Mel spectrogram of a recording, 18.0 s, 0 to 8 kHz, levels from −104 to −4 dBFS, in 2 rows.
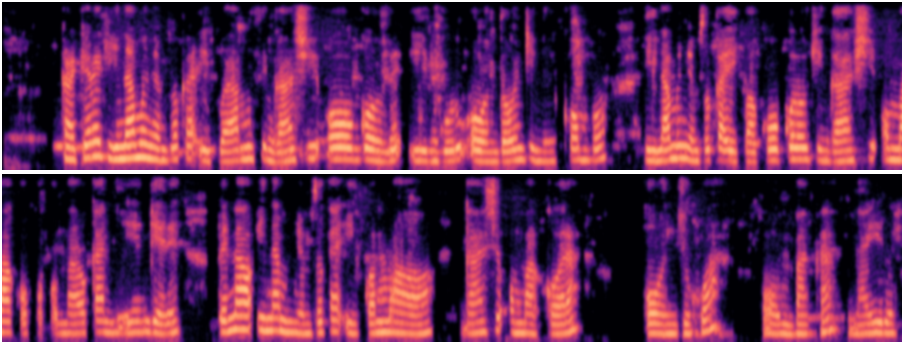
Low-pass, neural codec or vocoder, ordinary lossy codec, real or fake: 7.2 kHz; vocoder, 44.1 kHz, 128 mel bands, Pupu-Vocoder; MP3, 64 kbps; fake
